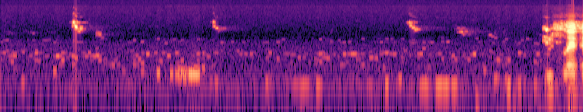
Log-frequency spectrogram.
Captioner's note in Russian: птички щебечут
